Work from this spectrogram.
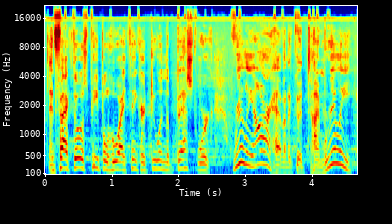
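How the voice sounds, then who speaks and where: Over noticeable background noise, a man with a high pitch and a warm tone speaks at a moderate pace. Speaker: keynote speaker and photographer. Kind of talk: keynote speech to an audience. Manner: warm, conversational, engaging.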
